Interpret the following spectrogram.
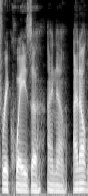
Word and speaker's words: Rayquaza: It's Rayquaza. I know. I don't like it. It's Rayquaza. How do you say Arceus? It's Arceus. It's not Arceus. It's Arceus. Yeah. That is Arceus. It's Arceus. It's Rayquaza.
